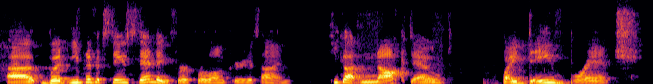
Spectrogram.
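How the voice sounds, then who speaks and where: A man's voice: fairly high pitch, very animated, unhurried, darkish tone, muffled recording. A man co-hosting a podcast, giving blunt, confident betting picks with lots of "uh"s. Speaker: podcast co-host. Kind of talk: casual fight-analysis chat.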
